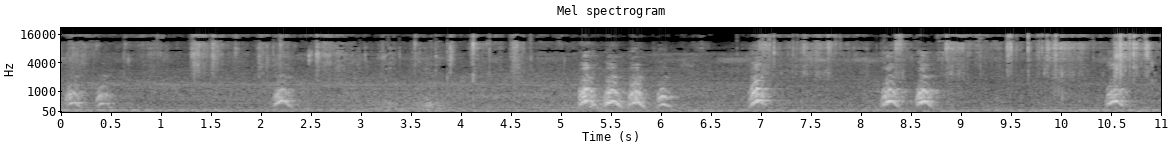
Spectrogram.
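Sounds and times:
dog barking: 0:00.0 - 0:00.6, 0:02.1 - 0:02.5, 0:05.2 - 0:06.2, 0:06.9 - 0:07.2, 0:08.2 - 0:08.9, 0:10.4 - 0:10.8.

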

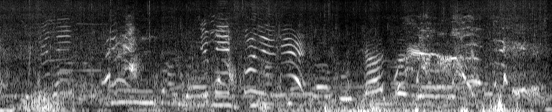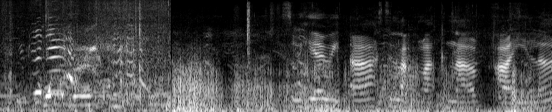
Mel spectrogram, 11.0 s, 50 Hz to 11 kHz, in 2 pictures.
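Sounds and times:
children splashing in water: 0:00.0 - 0:07.5
children calling out: 0:00.3 - 0:03.3, 0:03.9 - 0:07.2.

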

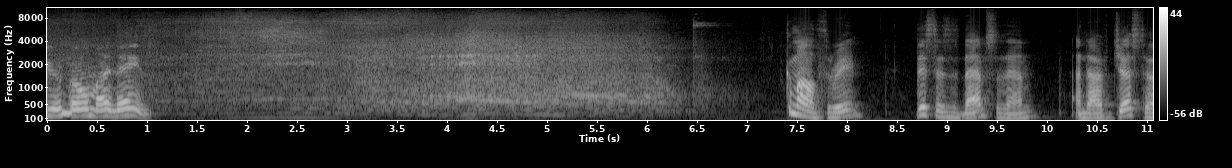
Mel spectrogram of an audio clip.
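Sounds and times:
vehicle engine driving off: 0:00.2 - 0:06.5.

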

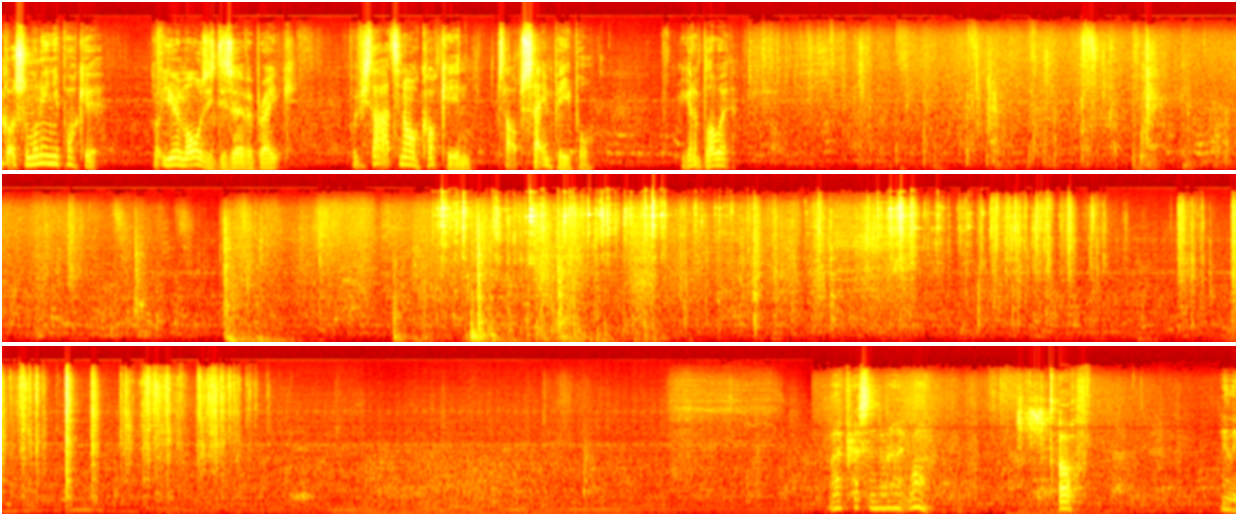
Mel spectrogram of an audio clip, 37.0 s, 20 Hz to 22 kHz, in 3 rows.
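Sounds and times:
low steady hum: 0:14.2 - 0:37.0
keys clinking: 0:16.4 - 0:27.4
plastic bag crinkling: 0:20.4 - 0:27.4.

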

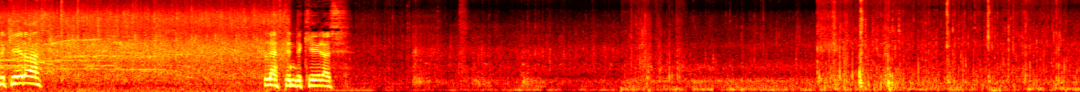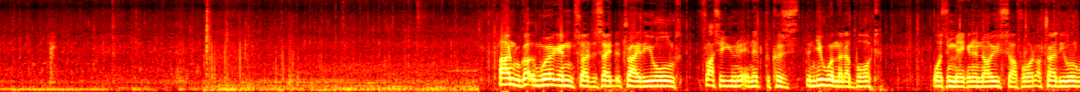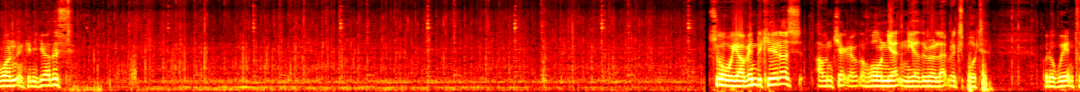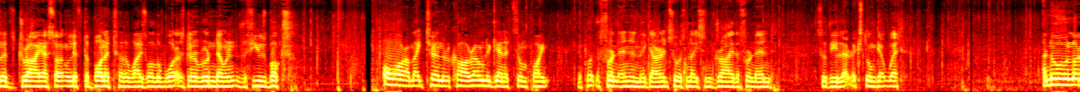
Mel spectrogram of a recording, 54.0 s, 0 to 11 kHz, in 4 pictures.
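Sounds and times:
rain dripping and trickling: 0:00.0 - 0:54.0
indicator flasher ticking: 0:29.0 - 0:35.8.

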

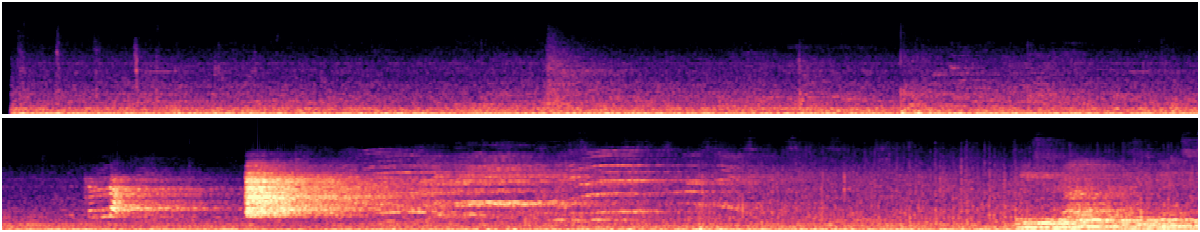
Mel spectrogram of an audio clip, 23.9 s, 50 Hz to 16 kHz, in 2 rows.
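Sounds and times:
low hall rumble: 0:00.1 - 0:23.9.

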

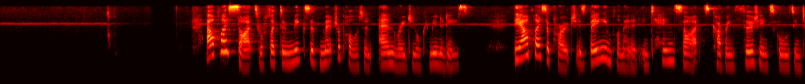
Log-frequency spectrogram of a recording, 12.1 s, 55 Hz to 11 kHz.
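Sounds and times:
thin high whine: 0:00.0 - 0:12.0.

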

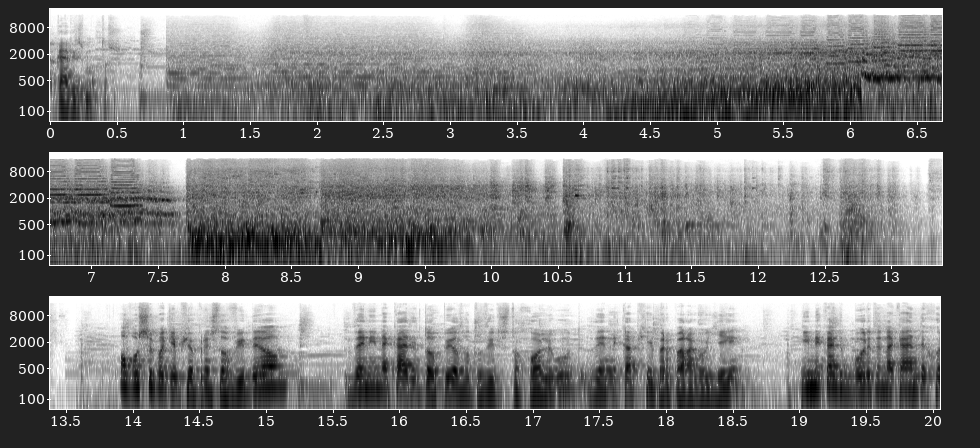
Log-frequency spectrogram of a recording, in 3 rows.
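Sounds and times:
high held tone: 0:00.9 - 0:07.6
car engine building: 0:00.9 - 0:10.5
loud crash: 0:02.6 - 0:13.3
crunching debris: 0:07.6 - 0:13.3
breaking glass: 0:07.7 - 0:13.3.

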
